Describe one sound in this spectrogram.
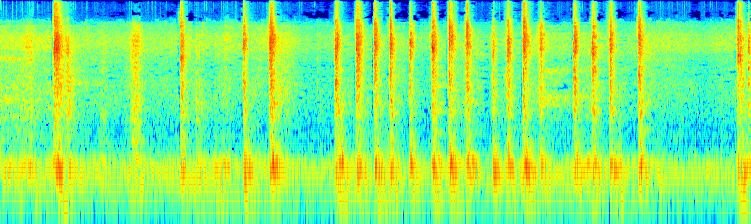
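A man presses lift buttons with quick clicks.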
